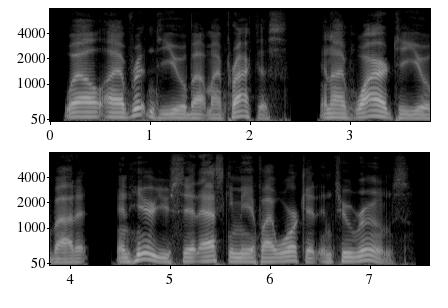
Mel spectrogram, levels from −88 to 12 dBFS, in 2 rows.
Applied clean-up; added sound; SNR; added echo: none; none; none; none.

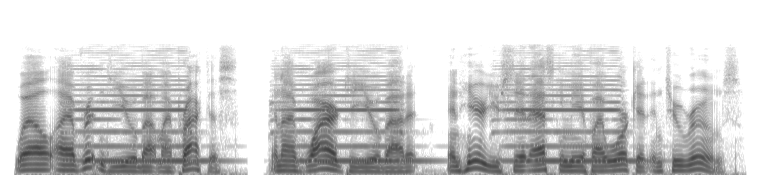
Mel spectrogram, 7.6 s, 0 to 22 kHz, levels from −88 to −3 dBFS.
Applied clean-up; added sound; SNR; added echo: none; Bowed string instrument; 6 dB; none.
